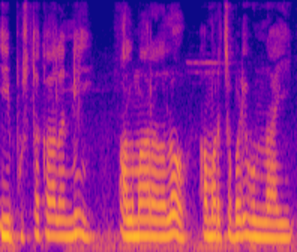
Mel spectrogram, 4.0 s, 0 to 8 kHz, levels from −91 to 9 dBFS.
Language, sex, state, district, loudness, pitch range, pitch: Telugu, male, Telangana, Hyderabad, -14 LUFS, 190-205 Hz, 195 Hz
